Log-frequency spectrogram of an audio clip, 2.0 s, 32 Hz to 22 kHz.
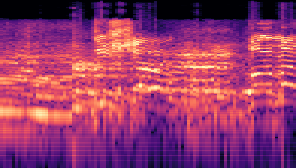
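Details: Cattle at the Tulatuli cattle and goat market on its last day, Sunday 16/06/2024; a low, steady moo opens the moment, quickly buried under loud close talking and market chatter.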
